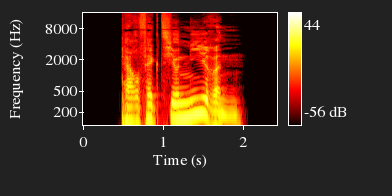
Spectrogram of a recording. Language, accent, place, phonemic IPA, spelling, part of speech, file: German, Germany, Berlin, /pɛɐ̯fɛkt͡si̯oˈniːʁən/, perfektionieren, verb, De-perfektionieren.ogg
- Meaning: to bring to perfection, to perfect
